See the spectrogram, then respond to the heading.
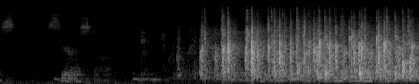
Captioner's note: applause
